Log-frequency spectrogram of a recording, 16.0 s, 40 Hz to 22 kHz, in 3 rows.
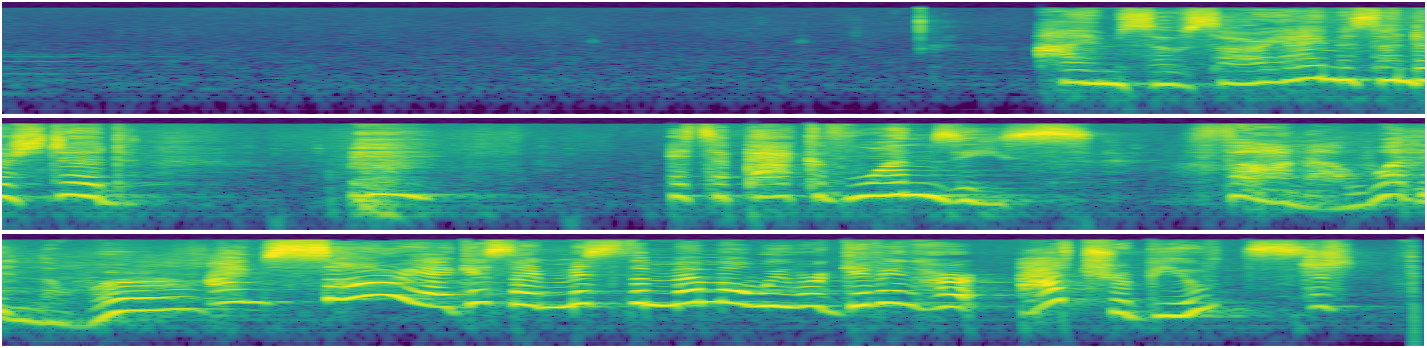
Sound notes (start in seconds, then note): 0.0 silence; 6.6 clears throat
